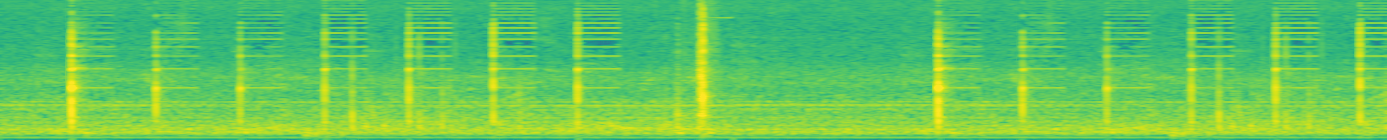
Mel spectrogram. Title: How To Fix repair dell laptop seven beeping problem -अब सिखो हिंन्दी मे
